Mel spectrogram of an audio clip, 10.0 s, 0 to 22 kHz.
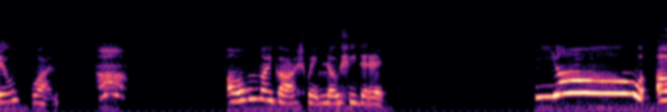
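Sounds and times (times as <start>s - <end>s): girl gasping: 1.4s - 2.0s.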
